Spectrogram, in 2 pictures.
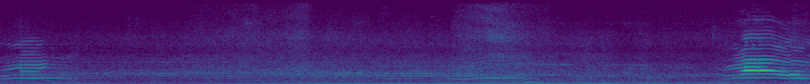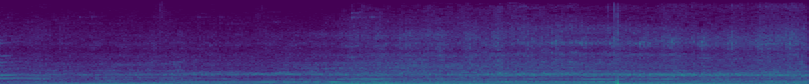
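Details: Inskitty, the cat living at a ski shop in Hirafu Village, Hokkaido, Japan, lets out a few short meows, the loudest near the middle, against a constant rumbling engine-like background noise.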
